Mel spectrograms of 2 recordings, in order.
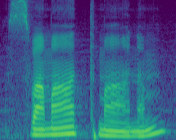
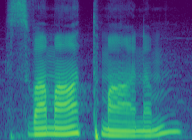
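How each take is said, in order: No difference in how they are said.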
